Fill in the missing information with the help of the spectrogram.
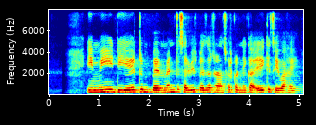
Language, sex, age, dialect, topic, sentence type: Hindi, female, 18-24, Awadhi Bundeli, banking, statement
